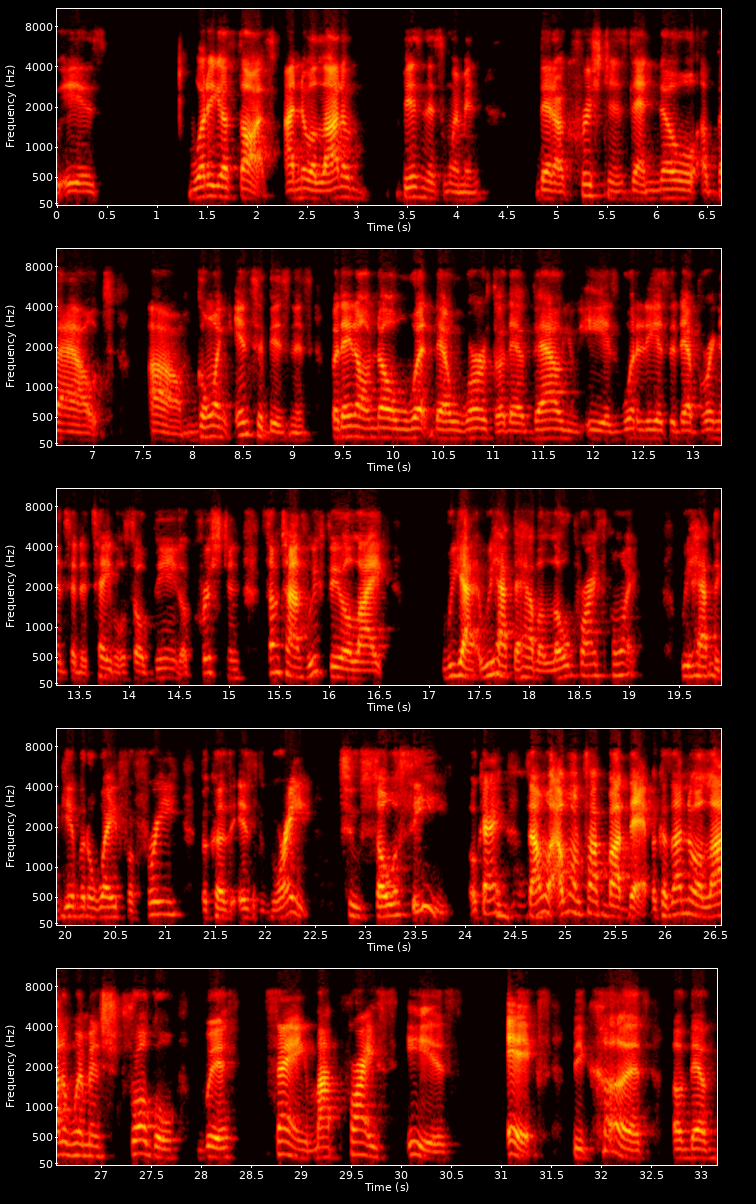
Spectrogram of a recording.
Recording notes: This is a recording of a recent webinar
